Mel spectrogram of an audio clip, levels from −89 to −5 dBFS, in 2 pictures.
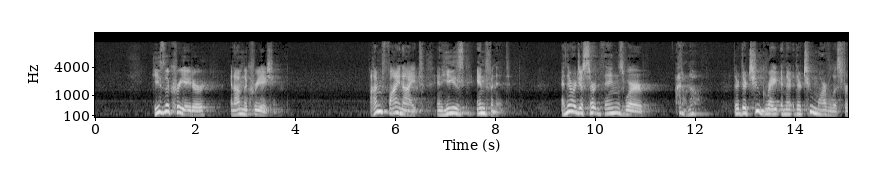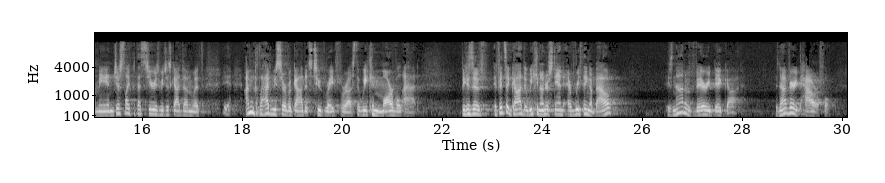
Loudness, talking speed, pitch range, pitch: -24 LUFS, 165 wpm, 130-175 Hz, 150 Hz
